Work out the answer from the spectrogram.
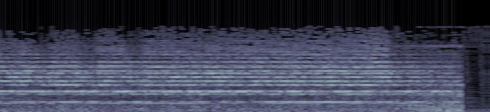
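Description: A loud, sustained horn sounds from an Addis Ababa light rail train, holding a steady, chord-like tone for about three and a half seconds before stopping abruptly.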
